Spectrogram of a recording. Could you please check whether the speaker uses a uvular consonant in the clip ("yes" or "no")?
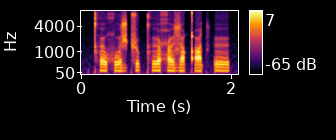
yes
